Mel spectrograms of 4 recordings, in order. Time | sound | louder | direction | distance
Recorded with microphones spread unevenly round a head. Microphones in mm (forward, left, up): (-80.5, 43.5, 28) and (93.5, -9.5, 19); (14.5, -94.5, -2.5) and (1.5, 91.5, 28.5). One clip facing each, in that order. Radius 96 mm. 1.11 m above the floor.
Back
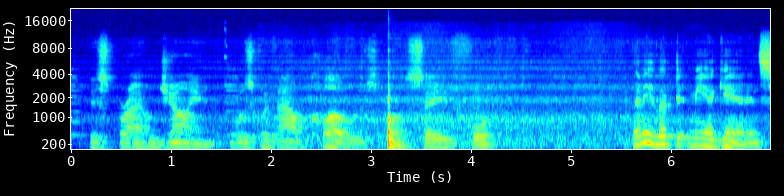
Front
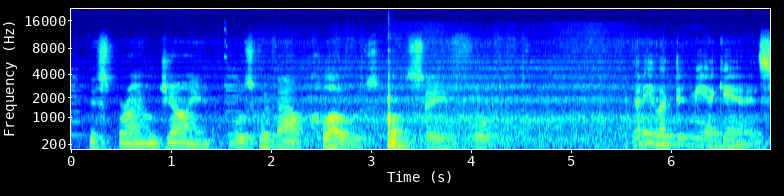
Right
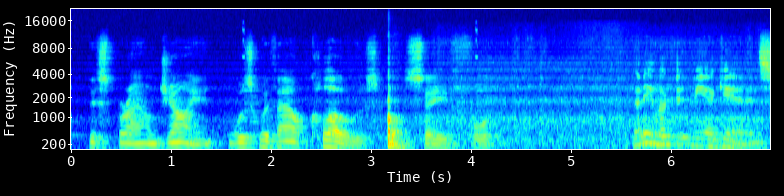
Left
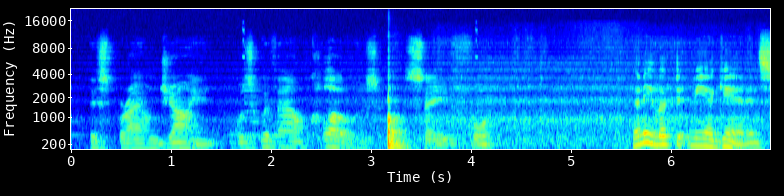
0.2 | a man speaking | front 1 dB, right 4 dB | 65° right | 1.8 m
3.2 | a thud | back 6 dB, left 2 dB | 140° left | 0.6 m
5.6 | a man speaking | back 9 dB, left 7 dB | 120° left | 0.5 m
